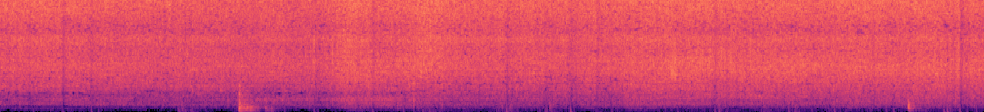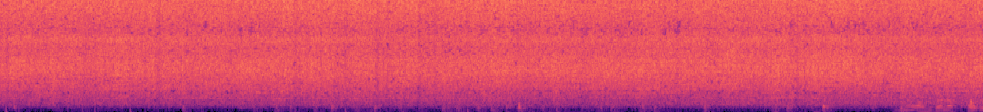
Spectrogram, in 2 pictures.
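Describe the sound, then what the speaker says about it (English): Ground beef sizzles and fries in a hot, oiled pot. A steady, dense hiss carries on throughout, broken by a few faint clinks and stirring knocks. No voices are heard. "So now the pot is getting hot for me to put the beef in."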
